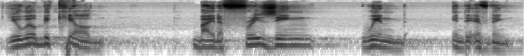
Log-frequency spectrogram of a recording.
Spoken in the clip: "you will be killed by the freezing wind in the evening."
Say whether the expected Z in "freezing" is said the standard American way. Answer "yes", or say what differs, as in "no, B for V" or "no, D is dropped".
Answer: yes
